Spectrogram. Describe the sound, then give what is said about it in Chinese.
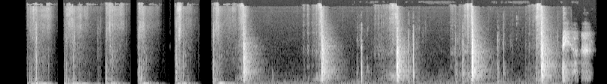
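Food is chopped with a knife on a board in a kitchen. Sharp, loud strikes come quickly at first, then fall into a slower, evenly spaced rhythm of single chops, with quiet gaps between them. “我去厨房给你做饭啊”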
